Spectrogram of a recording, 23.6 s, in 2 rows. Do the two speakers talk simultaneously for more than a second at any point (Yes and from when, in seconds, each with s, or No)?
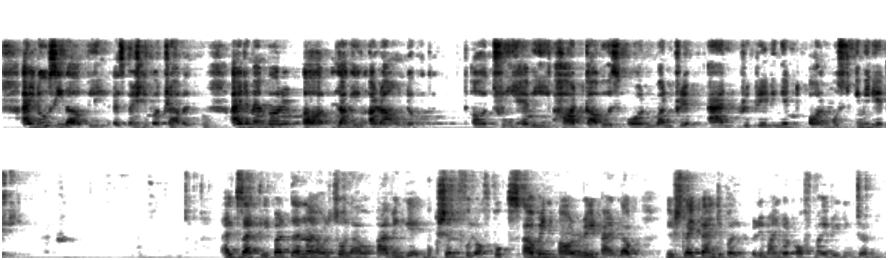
No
